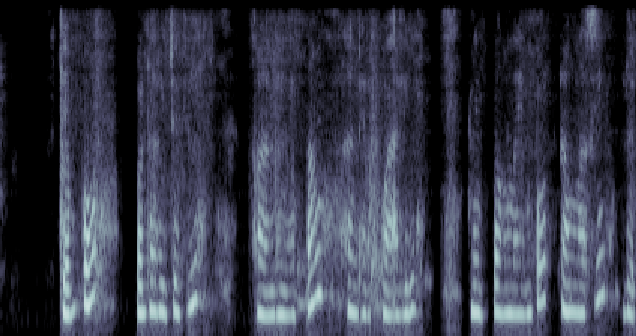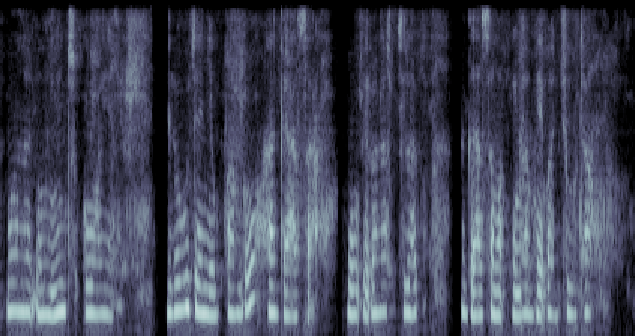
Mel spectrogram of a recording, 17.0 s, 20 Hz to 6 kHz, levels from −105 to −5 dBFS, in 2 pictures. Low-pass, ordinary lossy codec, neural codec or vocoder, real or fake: 5.4 kHz; AAC, 48 kbps; codec, 16 kHz, 8 kbps, FunCodec, trained on LibriTTS, 25 frames a second; fake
